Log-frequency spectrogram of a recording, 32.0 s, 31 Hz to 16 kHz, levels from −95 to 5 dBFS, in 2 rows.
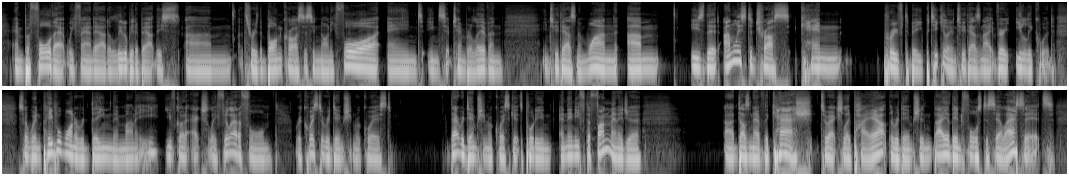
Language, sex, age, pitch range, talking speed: English, male, 30-49, 105-120 Hz, 165 wpm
